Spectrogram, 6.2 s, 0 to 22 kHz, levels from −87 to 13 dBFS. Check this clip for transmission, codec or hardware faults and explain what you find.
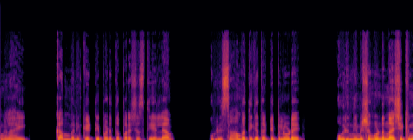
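The clip shows automatic gain rising, twice. From 0.84 to 2.69 s the level climbs by about 5 dB, and a second rise starts at 3.41 s and continues to the end. In both, the automatic gain control judged the input too quiet and raised its gain step by step rather than all at once. Because the gain sits ahead of everything, the speech and the background noise swell together over more than a second.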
